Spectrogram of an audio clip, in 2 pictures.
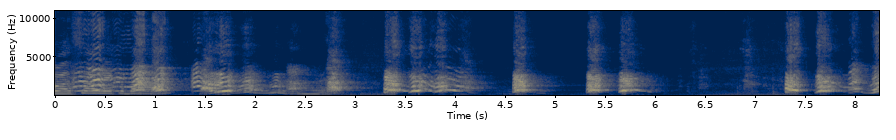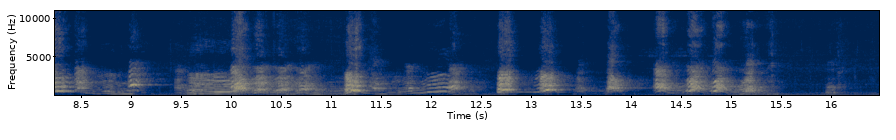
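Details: Pair of Siberian huskies waiting at a gate, eager to go out to potty, produce bursts of wavering yodel-like howls, yips and barks in clusters, a short lull near the middle, then renewed excited calling.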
